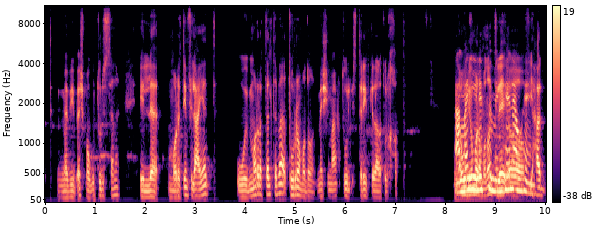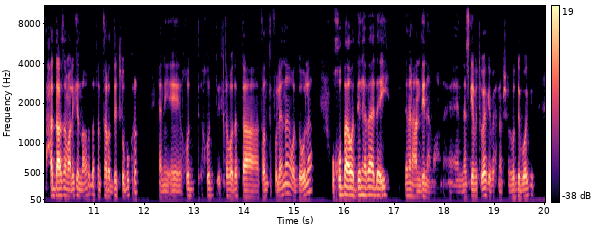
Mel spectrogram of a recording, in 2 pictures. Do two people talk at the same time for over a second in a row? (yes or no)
yes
